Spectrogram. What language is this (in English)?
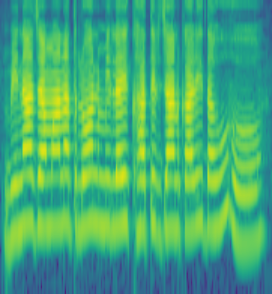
Magahi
